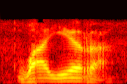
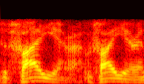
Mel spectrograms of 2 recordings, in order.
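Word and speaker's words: Wayera (וירא): Wayera, we have Wayera. Wayera, some of the other Yehudim, and they pronounce it as Vayera in their particular enunciation,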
